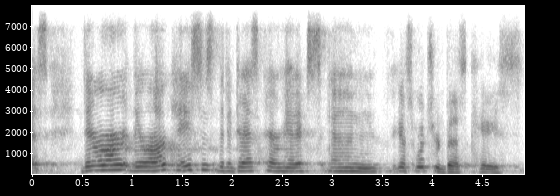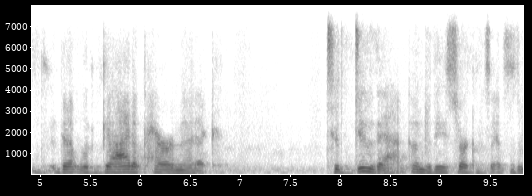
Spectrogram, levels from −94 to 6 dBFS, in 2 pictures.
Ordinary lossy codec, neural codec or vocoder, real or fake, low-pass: Opus, 24 kbps; codec, 16 kHz, 2 kbps, FreqCodec, smaller model; fake; 7.2 kHz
